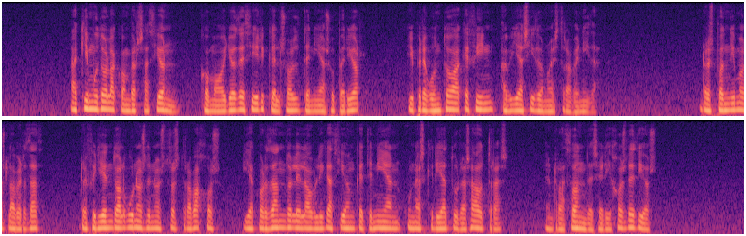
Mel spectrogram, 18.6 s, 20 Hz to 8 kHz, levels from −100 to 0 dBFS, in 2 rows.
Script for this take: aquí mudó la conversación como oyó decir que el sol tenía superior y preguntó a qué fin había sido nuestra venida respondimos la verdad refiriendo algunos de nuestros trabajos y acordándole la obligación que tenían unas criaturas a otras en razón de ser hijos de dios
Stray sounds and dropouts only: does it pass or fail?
pass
